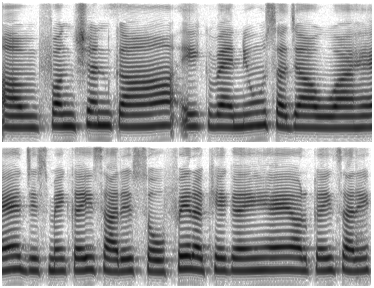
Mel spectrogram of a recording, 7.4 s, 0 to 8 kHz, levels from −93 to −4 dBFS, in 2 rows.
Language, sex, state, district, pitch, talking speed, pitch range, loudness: Hindi, female, Uttar Pradesh, Jalaun, 225 Hz, 155 wpm, 220-235 Hz, -16 LUFS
